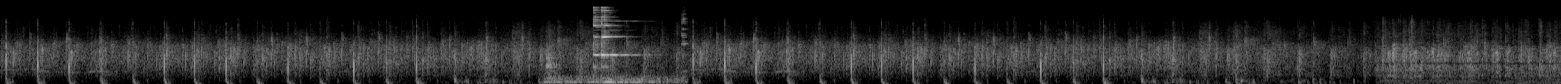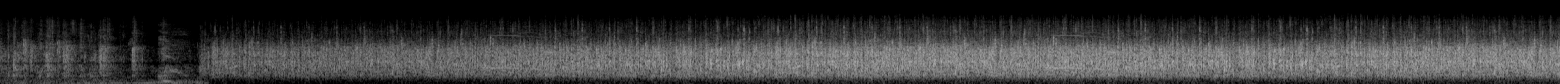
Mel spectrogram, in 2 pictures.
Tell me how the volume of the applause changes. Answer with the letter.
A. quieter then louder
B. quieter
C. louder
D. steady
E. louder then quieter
C.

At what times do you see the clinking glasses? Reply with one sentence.
You can hear the clinking glasses from 5.5 to 6.9 s.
